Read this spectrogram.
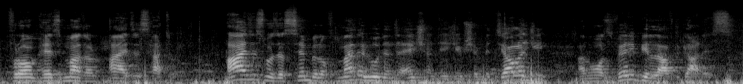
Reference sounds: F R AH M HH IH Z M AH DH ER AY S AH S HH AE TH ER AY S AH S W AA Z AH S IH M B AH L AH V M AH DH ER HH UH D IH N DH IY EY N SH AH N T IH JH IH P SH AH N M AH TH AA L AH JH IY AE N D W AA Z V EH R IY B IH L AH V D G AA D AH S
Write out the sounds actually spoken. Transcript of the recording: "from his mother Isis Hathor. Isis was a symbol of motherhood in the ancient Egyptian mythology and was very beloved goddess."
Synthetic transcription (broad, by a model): F R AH M HH IH Z M AH DH ER AY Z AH S HH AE T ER AY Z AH S W AA Z AH S IH M B AH L AH V M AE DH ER HH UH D IH N DH IY EY N SH AH N T IH JH IH P SH AH N M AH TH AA L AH JH IY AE N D W AA Z V EH R IY B IH L AH V D G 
